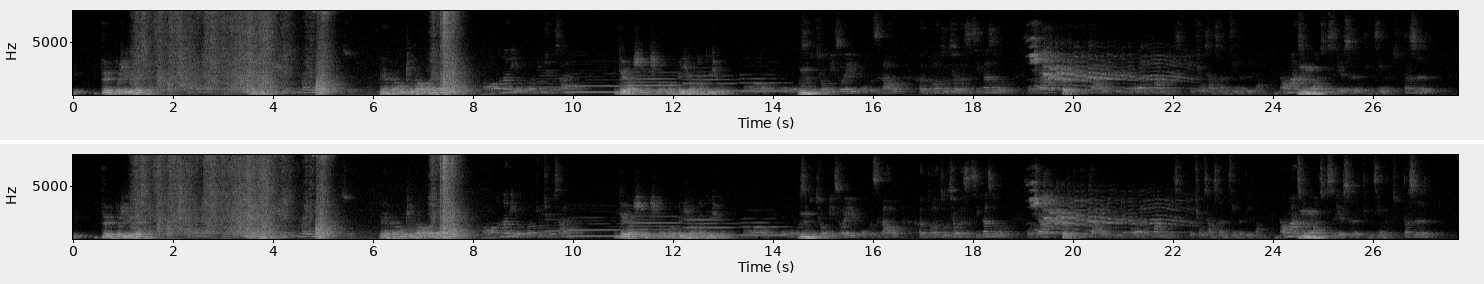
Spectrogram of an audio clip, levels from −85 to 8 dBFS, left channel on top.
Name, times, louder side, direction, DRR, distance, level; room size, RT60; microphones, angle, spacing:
voice 1, 0.6-1.7 3.5-3.9 6.1-7.8 10.8-13.1 14.5-14.9 19.8-19.9 24.0-24.1 24.5-24.9, equal, 25° left, -4 dB, 0.7 m, -32 dB
sound 1, 1.1-5.1 7.1-7.7 8.3-8.4, right 2 dB, 15° right, 0.4 m, -34 dB
voice 2, 2.1-5.7 8.2-10.1 13.4-19.7 20.0-23.8 24.1-27.1, right 1 dB, 60° right, -1 dB, 0.6 m, -45 dB
Wind instrument woodwind instrument, 9.3-14.2, left 1 dB, 85° left, 0.9 m, -45 dB
sound 2, 19.0-22.4, left 1 dB, 45° left, 1.4 m, -43 dB
4.5 x 2.6 x 2.2 m, 1.2 s
head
